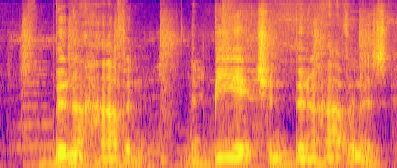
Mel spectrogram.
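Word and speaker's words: Bunnahabhain: frost CH and drop the second one Bruichladdich buna havin the bh and binner happiness made to sound like a soft v so it becomes burner Haven if you say been a haven nobody's gonna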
